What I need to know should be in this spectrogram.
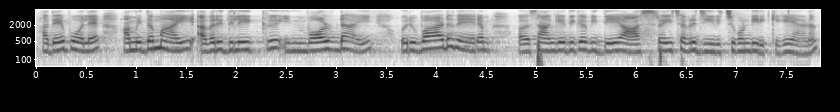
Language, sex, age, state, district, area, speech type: Malayalam, female, 18-30, Kerala, Thrissur, urban, spontaneous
